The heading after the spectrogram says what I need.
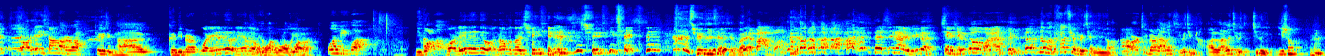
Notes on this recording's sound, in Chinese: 因为这次跑团时录制的设备并不专业，再加上环境和大家散座的位置，音质会比较差，调试之后改善不大。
